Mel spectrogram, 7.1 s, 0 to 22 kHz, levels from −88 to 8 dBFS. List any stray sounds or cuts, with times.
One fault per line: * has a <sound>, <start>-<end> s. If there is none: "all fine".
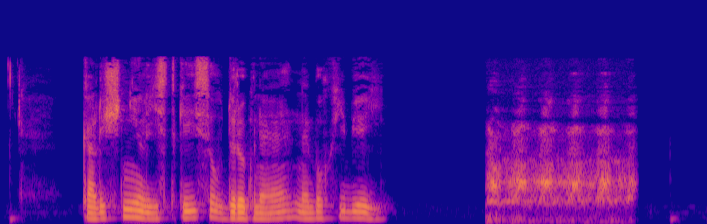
* has a bark, 4.9-6.4 s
